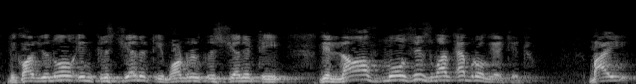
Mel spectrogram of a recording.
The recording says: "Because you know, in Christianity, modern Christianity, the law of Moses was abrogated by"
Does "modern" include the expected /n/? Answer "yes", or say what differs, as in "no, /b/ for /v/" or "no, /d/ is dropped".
no, /l/ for /n/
